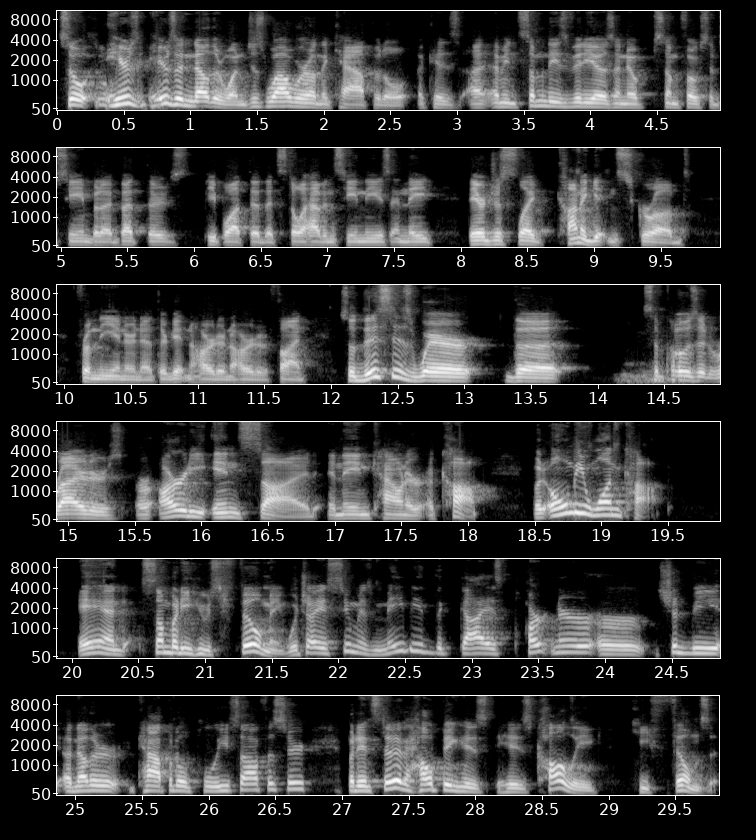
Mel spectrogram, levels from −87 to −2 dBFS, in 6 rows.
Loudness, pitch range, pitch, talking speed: -16 LUFS, 115-185 Hz, 145 Hz, 205 wpm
